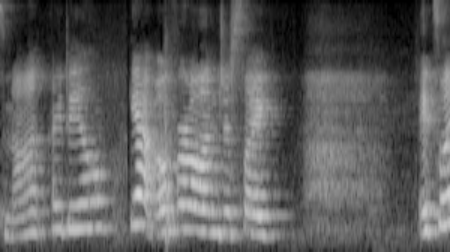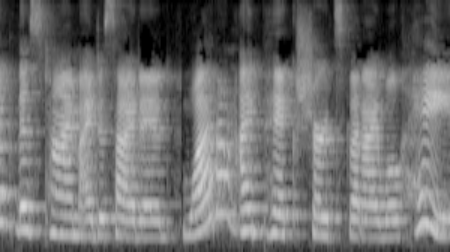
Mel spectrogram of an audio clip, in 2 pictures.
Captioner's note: sigh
